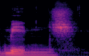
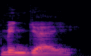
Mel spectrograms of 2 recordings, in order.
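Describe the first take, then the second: First: The name ends in a consonant sound. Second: The name ends in an 'ay' vowel sound. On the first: It is read out as it is spelt. The speaker calls it wrong. "I'm sure it's not pronounced like that" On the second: It is the likely real pronunciation. The speaker calls it right. "I'm sure it's Mingay"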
